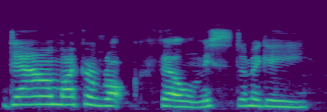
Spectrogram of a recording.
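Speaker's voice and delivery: loud, drawn-out picture-book reading; slow down and build suspense for children; story narration. Acted. Teacher reading of the apple's discovery, slow story narration.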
